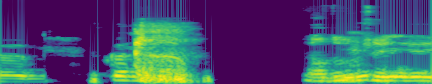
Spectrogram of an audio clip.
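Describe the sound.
A single harsh, noisy cough bursts out, lasting under half a second, between stretches of someone speaking. A short pause follows before the talking resumes.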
